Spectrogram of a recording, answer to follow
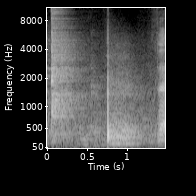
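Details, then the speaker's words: Chiropractic drop technique on a manual drop table for a patient with years of back pain and sciatica, working the lumbar spine: a sharp knock as the table section falls, with brief voice sounds before and after. "so now I'm going to do the drop technique okay so you've seen this in all videos good so both Dr Johnson and Dr Aaliyah have an airdrop table mine's the manual drop table"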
